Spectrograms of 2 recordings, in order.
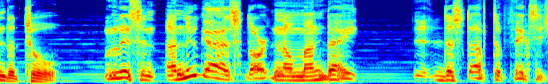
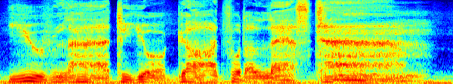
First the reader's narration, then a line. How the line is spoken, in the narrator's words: she snarled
